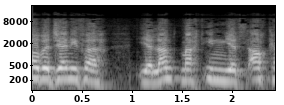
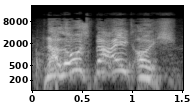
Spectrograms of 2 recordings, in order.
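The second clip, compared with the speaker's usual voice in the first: higher, louder, slow urging call; higher, slow call to hurry; 8 semitones higher, 4 dB louder, much slower than usual. Acted. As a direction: drive them on to hurry.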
